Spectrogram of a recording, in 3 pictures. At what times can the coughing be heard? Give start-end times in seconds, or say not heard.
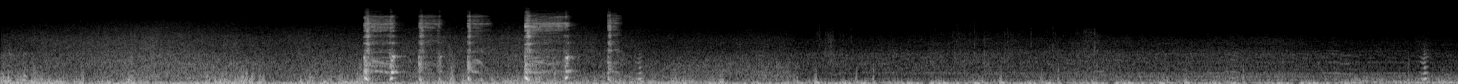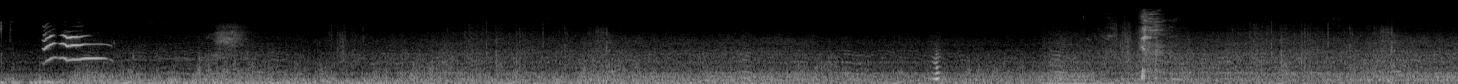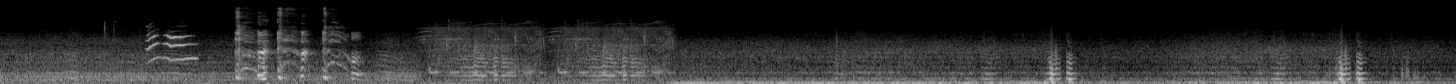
3.6-6.2, 25.0-26.5, 31.5-32.9.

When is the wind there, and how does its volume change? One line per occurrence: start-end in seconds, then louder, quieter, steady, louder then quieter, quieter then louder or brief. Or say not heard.
0.0-43.6 quieter.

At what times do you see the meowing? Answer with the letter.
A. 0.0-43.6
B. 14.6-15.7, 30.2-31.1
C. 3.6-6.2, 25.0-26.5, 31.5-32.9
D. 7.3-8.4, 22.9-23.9
B.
